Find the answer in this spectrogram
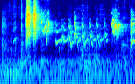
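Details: Budgerigar sound for stimulating mating: two loud harsh squawks, then a soft wavering warble of repeated short notes, ending with a brighter chirp and another burst.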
